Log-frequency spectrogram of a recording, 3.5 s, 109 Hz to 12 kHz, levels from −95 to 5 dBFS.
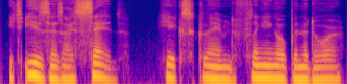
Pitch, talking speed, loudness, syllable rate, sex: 150 Hz, 190 wpm, -17 LUFS, 5.0 syllables/s, female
